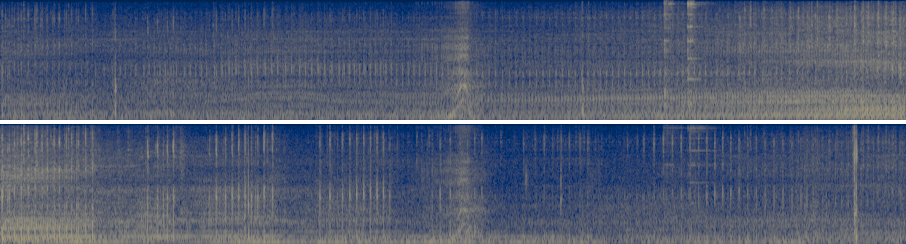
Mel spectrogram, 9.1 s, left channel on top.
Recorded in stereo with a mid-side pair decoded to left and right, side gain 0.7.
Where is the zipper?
25° left, 3.5 m.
